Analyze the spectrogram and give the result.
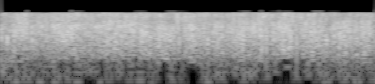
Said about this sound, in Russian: Мне кажется, хорошие зрители, они знают, когда аплодировать и как.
